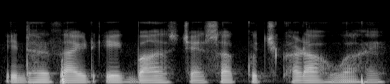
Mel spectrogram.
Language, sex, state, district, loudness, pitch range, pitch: Hindi, male, Uttar Pradesh, Lucknow, -21 LUFS, 95-105 Hz, 100 Hz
